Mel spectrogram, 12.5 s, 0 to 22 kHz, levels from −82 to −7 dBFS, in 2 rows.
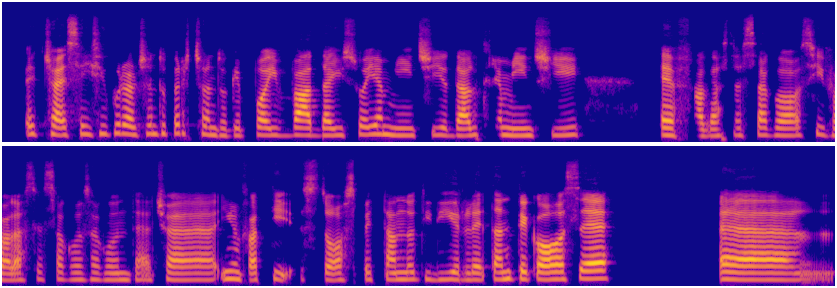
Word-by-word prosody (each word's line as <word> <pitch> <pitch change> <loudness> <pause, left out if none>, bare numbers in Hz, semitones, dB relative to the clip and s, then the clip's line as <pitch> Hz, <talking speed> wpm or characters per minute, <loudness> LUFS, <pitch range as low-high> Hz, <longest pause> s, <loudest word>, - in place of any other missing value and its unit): e 235 -2 -7
cioè, 215 -2 +3
sei 230 +3 -4
sicuro 245 +1 -4
al 225 - -2
100% 245 -3 -6
che 200 - -9
poi 205 +1 -1
va 205 +1 +6
dai 205 0 -3
suoi 225 +3 -3
amici 210 -2 -4
e - - -5
da 195 0 +4
altri 215 +2 -6
amici 205 +1 -3 0.6
e 205 -1 +4
fa 185 - -4
la 190 0 -4
stessa 205 +1 -6
co 195 -1 -1
sì, 220 +2 -8
fa 185 -3 0
la 180 - -1
stessa 200 0 -11
cosa 195 +1 -9
con 190 0 -7
te. 185 - -8
Cioè, 185 -1 0
io, 215 - -3
infatti, 200 0 -3
sto 185 -2 -3
aspettando 195 +1 -3
di 205 +1 -12
dirle 190 -1 -3
tante 210 +1 +2
cose, 220 +3 +6 0.7
ehm, 190 -2 +5
200 Hz, 180 wpm, -26 LUFS, 195-215 Hz, 0.7 s, va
